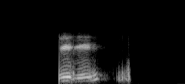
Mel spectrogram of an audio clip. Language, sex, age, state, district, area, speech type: Hindi, male, 60+, Uttar Pradesh, Hardoi, rural, conversation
